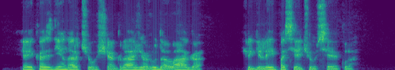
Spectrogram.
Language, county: Lithuanian, Kaunas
